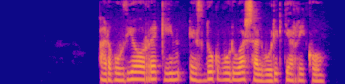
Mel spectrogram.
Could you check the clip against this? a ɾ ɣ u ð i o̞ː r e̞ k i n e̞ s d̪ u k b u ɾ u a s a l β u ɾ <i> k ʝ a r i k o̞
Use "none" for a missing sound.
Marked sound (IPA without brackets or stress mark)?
i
